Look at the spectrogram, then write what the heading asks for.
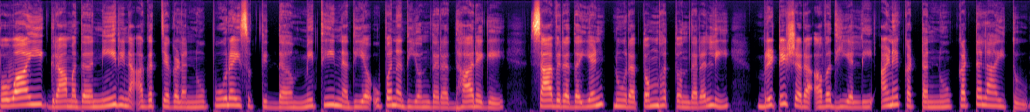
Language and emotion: Kannada, neutral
